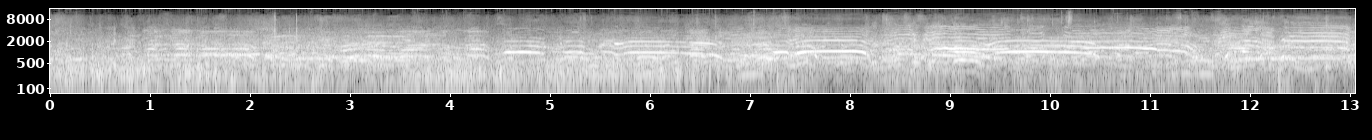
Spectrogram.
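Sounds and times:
crowd shouting and cheering: 0.0 - 13.0.

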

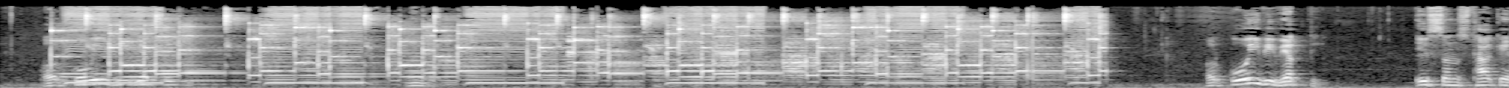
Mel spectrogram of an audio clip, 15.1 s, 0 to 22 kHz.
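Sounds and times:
mobile phone ringtone: 0.5 - 11.2.

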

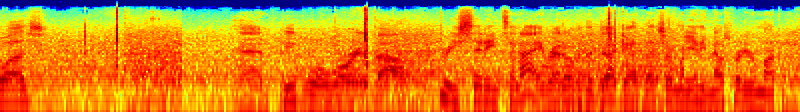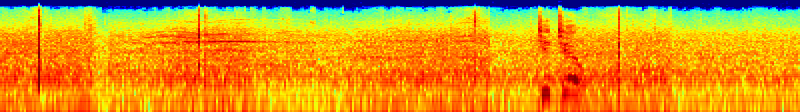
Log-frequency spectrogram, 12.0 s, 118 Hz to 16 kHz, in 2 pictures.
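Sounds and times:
ballpark crowd noise: 0.0 - 12.0
baseball bat crack: 0.6 - 1.3, 2.4 - 3.0, 6.2 - 6.7, 7.4 - 7.8, 10.4 - 11.0.

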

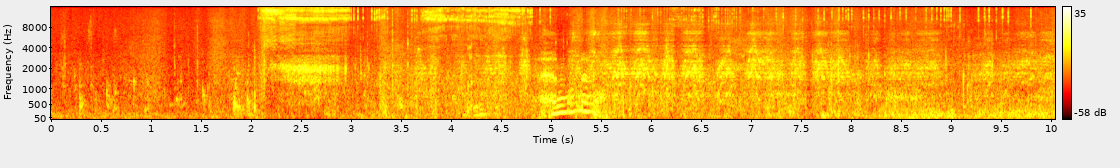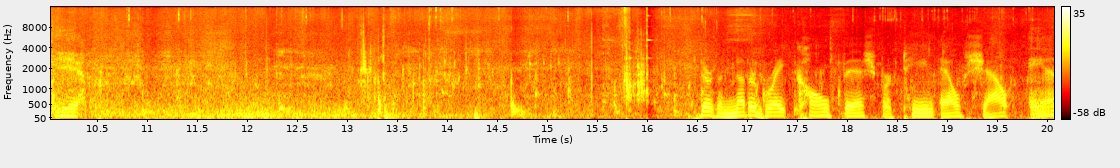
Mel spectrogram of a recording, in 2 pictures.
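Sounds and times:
wind on microphone: 0.0 - 17.8
water noise around boat: 0.0 - 20.0.

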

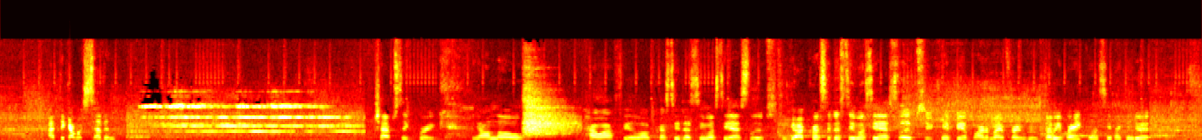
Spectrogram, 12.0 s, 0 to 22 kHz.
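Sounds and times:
held chord of high tones: 1.3 - 3.7.

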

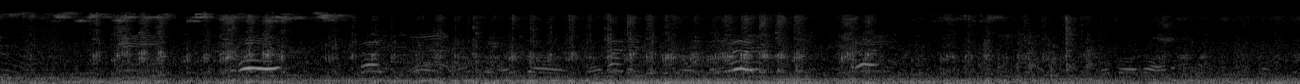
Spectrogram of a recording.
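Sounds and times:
distant voices: 0.0 - 13.0
low steady rumble: 0.0 - 13.0.

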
